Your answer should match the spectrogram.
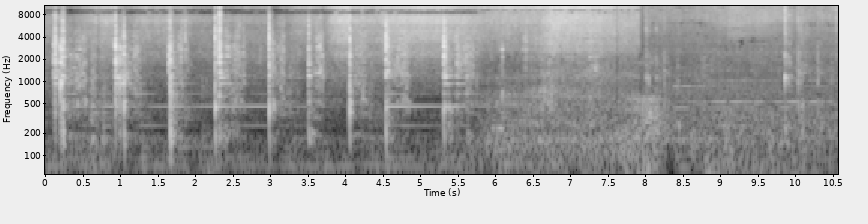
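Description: Long perforated metal ladle stirring vegetables in a large metal cooking pot, knocking against the pot about nine times over the first five seconds, each knock with a short metallic ring. Vegetables sizzle as they fry underneath, the frying heard more plainly in the second half.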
